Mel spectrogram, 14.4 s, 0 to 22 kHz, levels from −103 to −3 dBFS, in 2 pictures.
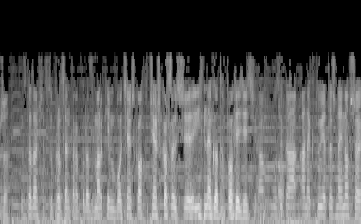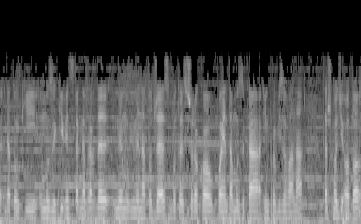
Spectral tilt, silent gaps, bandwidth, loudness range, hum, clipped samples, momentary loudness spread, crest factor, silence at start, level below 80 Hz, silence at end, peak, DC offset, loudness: -4.5 dB/octave; none; 8 kHz; 5 LU; none; under 0.1%; 10 LU; 18 dB; 0 s; -40 dBFS; 0 s; -6 dBFS; under 0.1%; -26 LUFS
